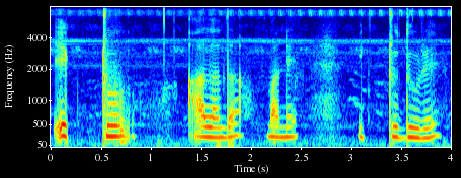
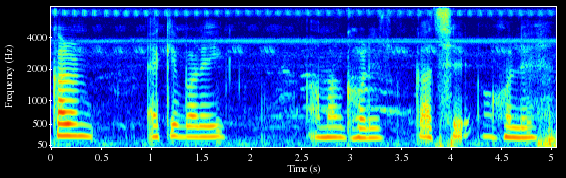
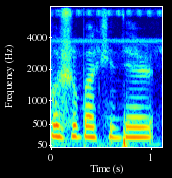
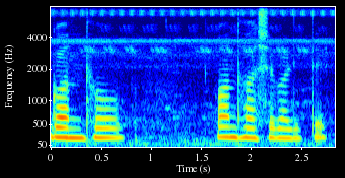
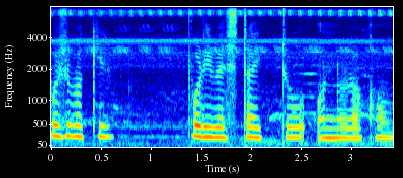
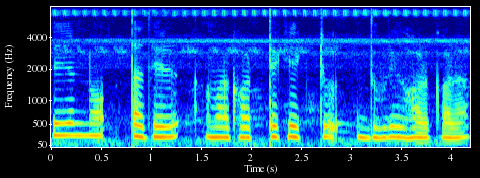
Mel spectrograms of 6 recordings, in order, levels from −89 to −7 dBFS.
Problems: constant background noise, continuous background conversations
